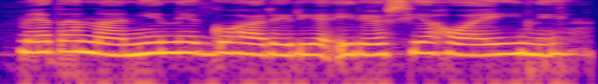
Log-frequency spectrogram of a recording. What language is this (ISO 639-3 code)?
kik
